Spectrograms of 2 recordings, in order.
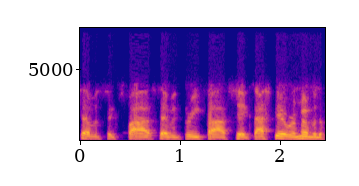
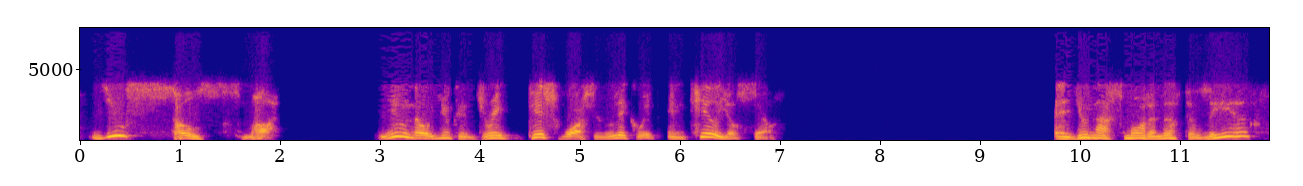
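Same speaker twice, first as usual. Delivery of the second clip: put-on icy, dead-calm voice, swooping pitch; 4 semitones higher than usual. Retelling what she said on catching the speaker drinking dish soap: imitating a very calm, cold voice. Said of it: "in the calmest, tempest voice".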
